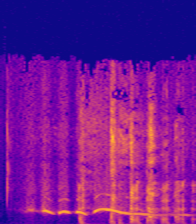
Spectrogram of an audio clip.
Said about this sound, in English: That was a good whistle.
